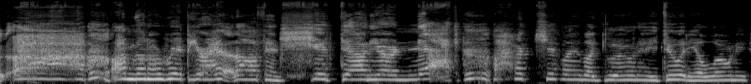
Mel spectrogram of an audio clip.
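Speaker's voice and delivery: high, loud, slow shouting through tears; furious crying rant. Retold or imitated. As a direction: scream at him, half sobbing. Teddy loses it at junkyard man.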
